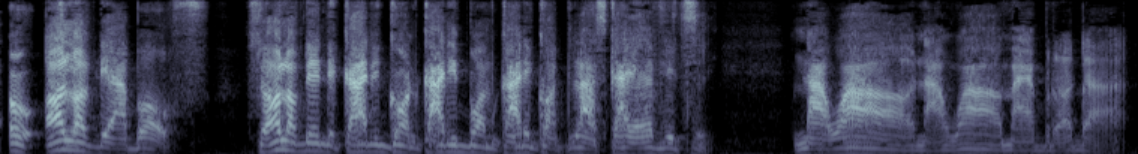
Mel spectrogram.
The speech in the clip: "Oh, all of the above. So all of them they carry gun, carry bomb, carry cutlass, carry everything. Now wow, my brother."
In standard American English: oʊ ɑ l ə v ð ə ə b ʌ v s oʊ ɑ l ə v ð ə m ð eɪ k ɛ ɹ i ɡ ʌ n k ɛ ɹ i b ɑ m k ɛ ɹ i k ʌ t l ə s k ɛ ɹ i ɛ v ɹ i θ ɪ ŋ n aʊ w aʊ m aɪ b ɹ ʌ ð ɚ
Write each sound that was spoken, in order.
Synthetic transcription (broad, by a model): oʊ ɑ l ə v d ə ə b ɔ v s oʊ ɑ l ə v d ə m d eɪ k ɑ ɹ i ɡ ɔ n k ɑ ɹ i b ɑ m k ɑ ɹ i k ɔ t l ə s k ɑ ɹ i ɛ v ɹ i t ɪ n aʊ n aʊ m aɪ b ɹ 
